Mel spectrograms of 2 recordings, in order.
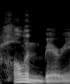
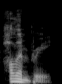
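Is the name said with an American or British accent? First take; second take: American; British. First: The name is said with an American accent. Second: The name is said with a British accent. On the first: The speaker calls it wrong. "I would say Hollenberry in the American" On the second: The speaker calls it right. "you say it so much nicer"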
